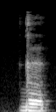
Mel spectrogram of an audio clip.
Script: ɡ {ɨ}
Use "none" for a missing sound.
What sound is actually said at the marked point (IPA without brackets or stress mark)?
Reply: ɨ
